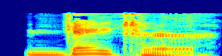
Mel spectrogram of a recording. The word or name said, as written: gater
